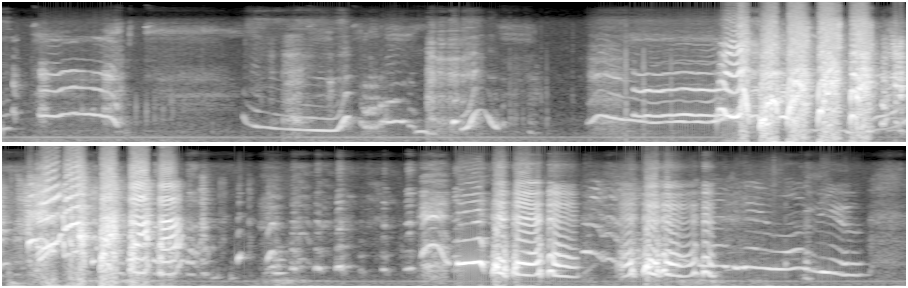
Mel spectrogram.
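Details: Abby, a female pet dog in a small room, protests being buzzed at with loud, varied whines and yowling howls, sliding up and down, broken by bursts of sharp, rapid, noisy sounds; some human voice mixed in.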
